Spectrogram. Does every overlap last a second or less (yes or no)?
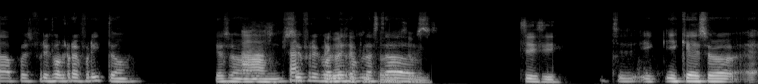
no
